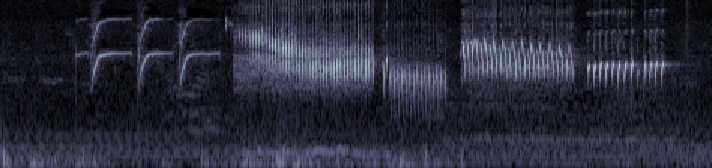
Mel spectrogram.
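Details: Canary song for stirring a silent canary to sing: three upslurred whistles, then a descending buzzy roll, a low rattle, a high pulsed trill and a short rapid burst, over low background rumble.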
